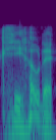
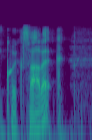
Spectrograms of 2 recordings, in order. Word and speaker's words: Quixotic: I always think this should be pronounced Quixotic because Don Quixote, but here a lot of people say Quixotic.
